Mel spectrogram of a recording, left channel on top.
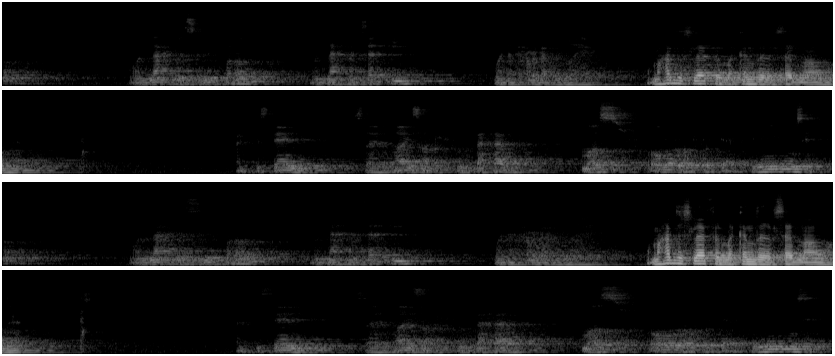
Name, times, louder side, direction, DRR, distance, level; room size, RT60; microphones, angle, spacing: voice 1, 1.3-2.6 3.1-4.0 4.9-5.9 10.6-11.4 11.8-13.4 14.1-16.4, left 1 dB, 50° left, -1 dB, 1.2 m, -43 dB
voice 2, 6.5-8.5, right 4 dB, 55° right, 12 dB, 0.3 m, -30 dB
11.0 x 3.8 x 3.1 m, 2.2 s
head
